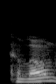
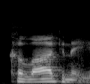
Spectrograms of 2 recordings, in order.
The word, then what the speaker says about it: Cologne: see this right yeah okay this is um cologne cathedral or if you're from indiana my favorite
